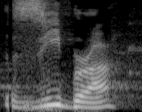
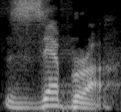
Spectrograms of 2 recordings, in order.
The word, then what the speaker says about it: zebra: from now on please it's not zebra okay it's zebra just like it's not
